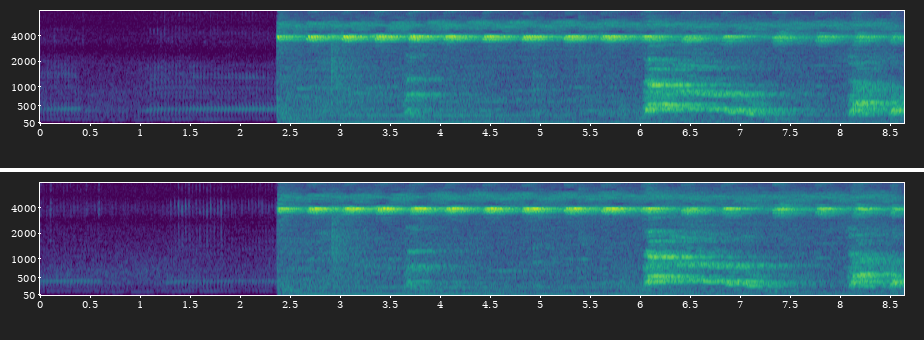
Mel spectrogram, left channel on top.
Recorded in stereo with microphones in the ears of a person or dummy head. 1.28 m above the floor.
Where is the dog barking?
45° left (ahead or behind), 1.4 m; by 8.5 s 10° right (ahead or behind), 3.5 m.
